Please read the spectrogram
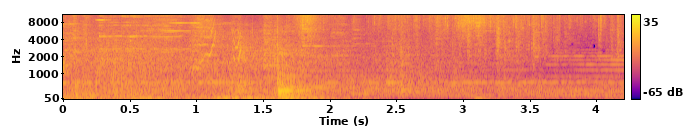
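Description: Science-fiction film trailer sound design: noisy swishes with a few sharp hits around the first and second seconds over faint steady tones, growing quieter in the second half.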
